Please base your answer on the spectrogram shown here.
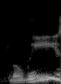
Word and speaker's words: Louis: to the day that Louise, that's his name, right? Yeah, Louis. Yeah, yeah, Louis. I don't think you pronounced the S, but yeah, it's Louis. Okay.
